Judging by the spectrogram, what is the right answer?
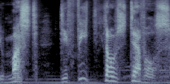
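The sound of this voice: A man's put-on character voice with hissing and faint music in the background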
